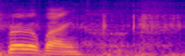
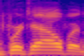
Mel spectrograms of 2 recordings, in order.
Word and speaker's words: Breadalbane: way either woo and this is Blebane or Brit Alburn i've been told it should be pronounced either way small village but not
